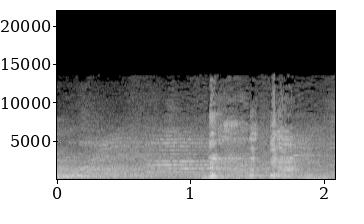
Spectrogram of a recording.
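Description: A pause in the amplified talk: faint background voices in the room, and a short cough a little past a second in.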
